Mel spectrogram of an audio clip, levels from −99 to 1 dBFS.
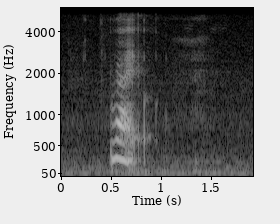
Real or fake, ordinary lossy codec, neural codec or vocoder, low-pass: real; none; none; 5.4 kHz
